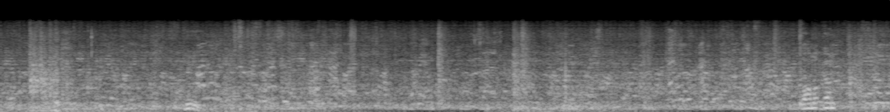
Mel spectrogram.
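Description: A young man talks casually up close.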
